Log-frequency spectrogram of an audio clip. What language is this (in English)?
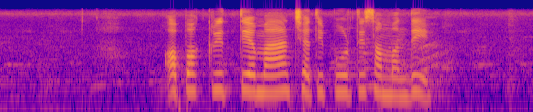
Nepali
